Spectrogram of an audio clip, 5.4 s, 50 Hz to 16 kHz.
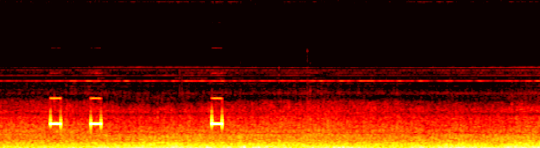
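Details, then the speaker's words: Begode EX-N electric unicycle at about 70.5 miles into a range test, about 79.5 V under load: three short high beeps over riding and wind noise, the low-battery warning as speed is limited. "yeah so i'm being limited to 17 miles an hour now"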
